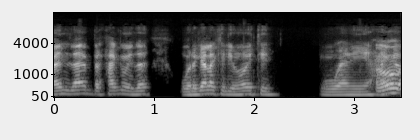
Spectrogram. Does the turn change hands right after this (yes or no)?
yes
